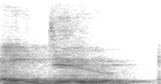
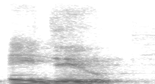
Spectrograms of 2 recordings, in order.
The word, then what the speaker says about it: idou: That word wow is the Greek word idou, idou. And if you try to spell it in the English, it would be I D O U, the transliteration.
